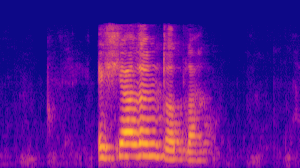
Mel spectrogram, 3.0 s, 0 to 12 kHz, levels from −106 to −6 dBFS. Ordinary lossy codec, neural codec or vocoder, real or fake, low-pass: MP3, 64 kbps; codec, 16 kHz, 4.8 kbps, FACodec; fake; 7.2 kHz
